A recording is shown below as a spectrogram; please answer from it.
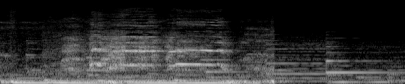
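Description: A rooster crowing: one long crow of about a second and a half that stops abruptly a little under three seconds in, leaving soft background music.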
